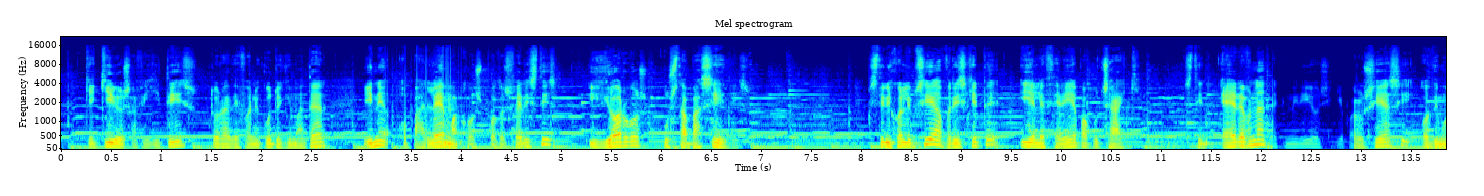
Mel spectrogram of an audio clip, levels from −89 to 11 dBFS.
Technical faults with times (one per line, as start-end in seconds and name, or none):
3.24-4.09 processor overload crackle
12.12-12.94 one channel inverted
